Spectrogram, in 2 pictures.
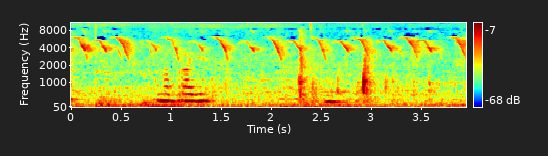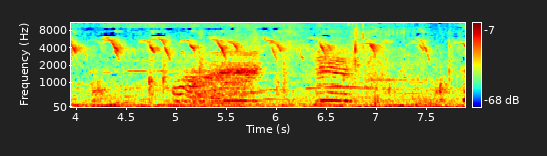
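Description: Women talk quietly close by.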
